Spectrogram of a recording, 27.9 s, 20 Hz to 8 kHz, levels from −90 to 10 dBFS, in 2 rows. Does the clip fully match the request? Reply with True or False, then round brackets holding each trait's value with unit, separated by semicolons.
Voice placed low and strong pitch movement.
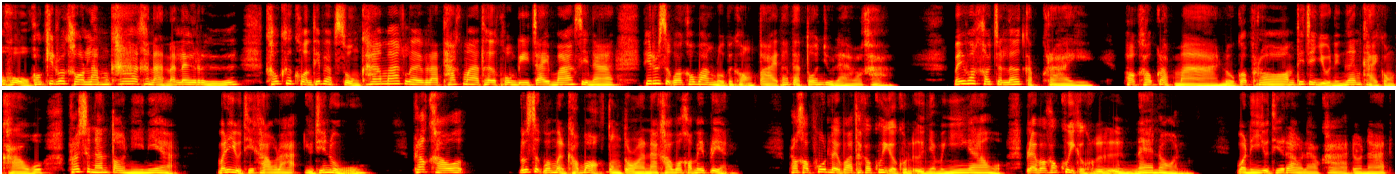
False (170 Hz; 5.7 semitones)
